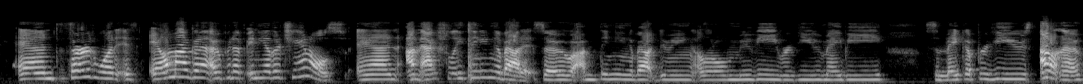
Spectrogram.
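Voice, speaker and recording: Talking at a moderate pace with hardly any pauses, a woman with a strong Southern US accent has a fairly high pitch and ordinary pitch variation. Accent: thick Southern US. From US South, Alabama. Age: 20s. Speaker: book reviewer vlogger. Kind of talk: casual video review. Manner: chatty, informal.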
